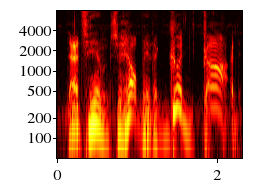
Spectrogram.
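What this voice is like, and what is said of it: Half-choked whispering cry. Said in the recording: “in a whispering cry, half-choked”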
